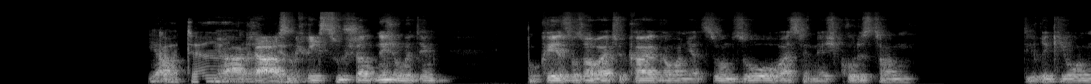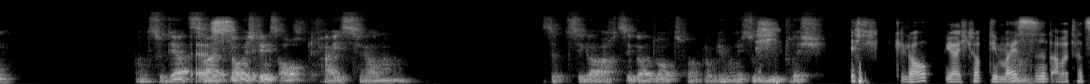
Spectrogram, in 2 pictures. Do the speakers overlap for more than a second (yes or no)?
yes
